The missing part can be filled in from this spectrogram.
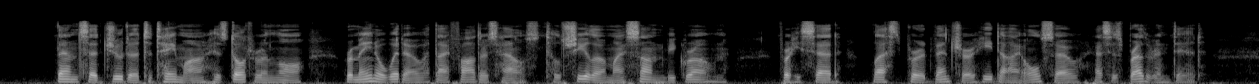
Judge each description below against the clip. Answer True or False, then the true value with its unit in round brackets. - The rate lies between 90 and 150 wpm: False (165 wpm)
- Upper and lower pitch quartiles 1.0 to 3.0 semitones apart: True (2.4 semitones)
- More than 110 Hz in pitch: False (105 Hz)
